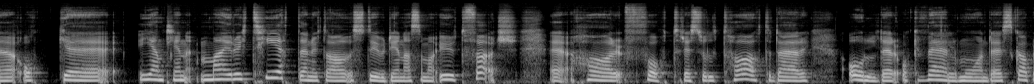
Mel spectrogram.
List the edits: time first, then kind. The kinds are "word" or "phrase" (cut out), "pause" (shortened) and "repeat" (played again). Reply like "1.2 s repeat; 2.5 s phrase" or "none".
none

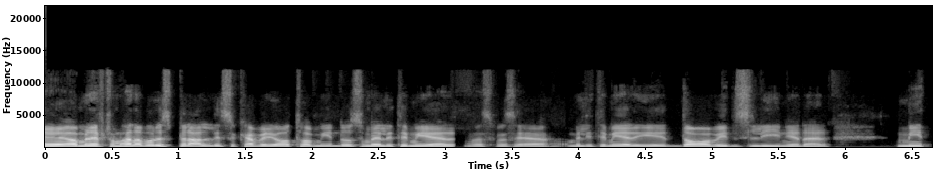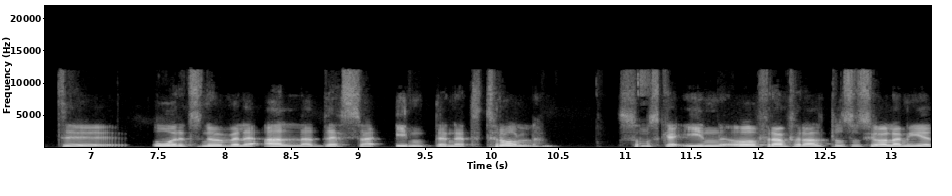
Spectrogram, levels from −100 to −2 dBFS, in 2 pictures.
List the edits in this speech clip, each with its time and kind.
3.0 s word

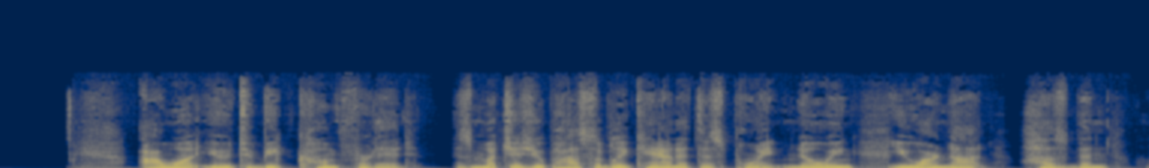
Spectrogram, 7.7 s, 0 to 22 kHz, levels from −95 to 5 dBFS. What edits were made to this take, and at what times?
5.9 s word

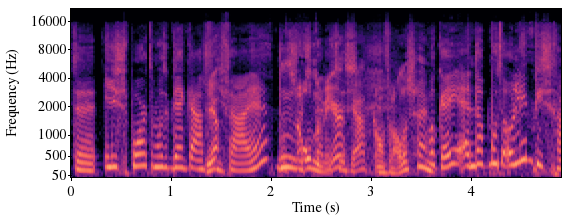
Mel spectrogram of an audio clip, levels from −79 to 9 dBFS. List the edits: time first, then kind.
none

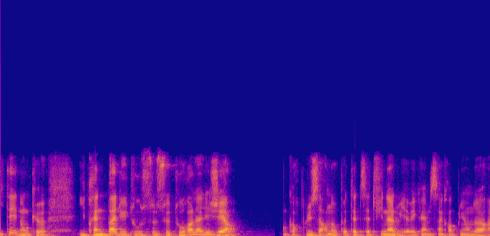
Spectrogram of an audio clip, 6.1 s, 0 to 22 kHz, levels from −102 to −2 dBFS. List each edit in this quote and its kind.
none

